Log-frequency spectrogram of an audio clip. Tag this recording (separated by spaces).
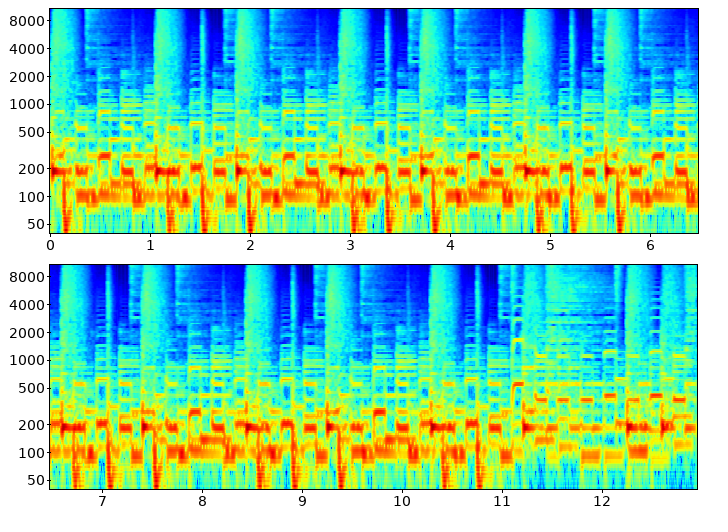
music-for-videos music download-music vlog electronic-music download-background-music audio-library background-music vlogger-music free-music vlog-music syntheticbiocybertechnology free-vlogging-music loops vlogging-music free-music-download sbt free-music-to-use prism music-loops download-free-music music-for-vlog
